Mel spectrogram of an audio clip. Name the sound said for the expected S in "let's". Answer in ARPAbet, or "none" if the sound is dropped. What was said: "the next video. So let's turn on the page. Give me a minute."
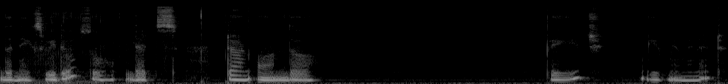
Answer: S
